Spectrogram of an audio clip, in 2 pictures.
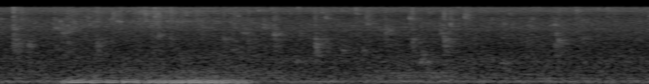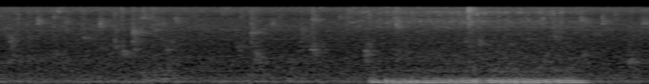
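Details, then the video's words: Yuki, a Shiba Inu, snores while asleep, two soft, low growly breaths roughly six seconds apart, separated by faint steady background hiss. "Snoring Yuki"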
